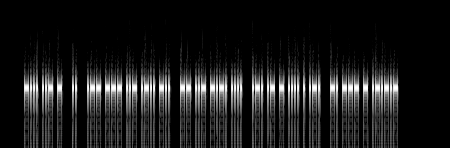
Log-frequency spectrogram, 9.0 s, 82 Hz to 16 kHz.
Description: Morse code, heard as a keyed tone, about 40 wpm, 700 Hz. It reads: BUT I WOULD MUCH RATHER NOT.
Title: Sentences from Top 1000 Words - Review Part 4 - 40wpm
